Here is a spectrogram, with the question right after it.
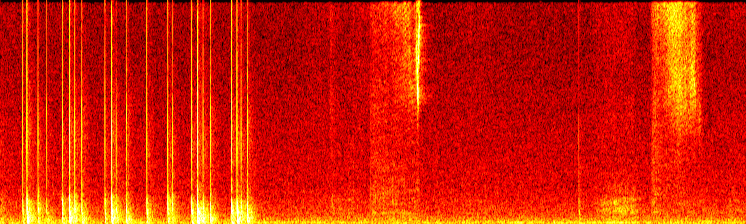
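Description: Long painted nails and fingertips tap rapidly on a large flat-panel TV screen, giving a quick run of bright, clicky taps in clusters over the first two and a half seconds. Quieter soft rubbing and faint swishes follow on the screen, broken by a single sharp click near the four-second mark.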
